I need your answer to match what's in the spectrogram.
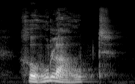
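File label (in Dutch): "gehoelahoept", Dutch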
